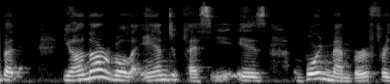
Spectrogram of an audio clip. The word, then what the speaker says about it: Duplessis: So for this part of the discussion, I invited Anne Duplessis, and I have to say her name in French because she's actually from New Orleans.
